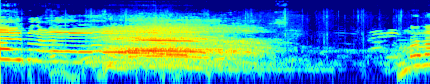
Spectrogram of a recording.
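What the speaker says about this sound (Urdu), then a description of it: "مزہ آ گیا ایسے نعرے سن کے." A large crowd at a political party convention rally in Karachi roars out a slogan, the shout swelling and then fading, followed by a single amplified voice speaking at the end.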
